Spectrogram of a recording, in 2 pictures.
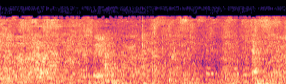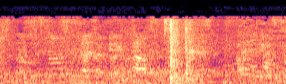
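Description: Many people chatter at once in a large, echoing hall.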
